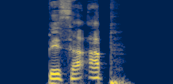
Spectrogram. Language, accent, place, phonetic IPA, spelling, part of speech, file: German, Germany, Berlin, [ˌbɪsə ˈap], bisse ab, verb, De-bisse ab.ogg
- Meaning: first/third-person singular subjunctive II of abbeißen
